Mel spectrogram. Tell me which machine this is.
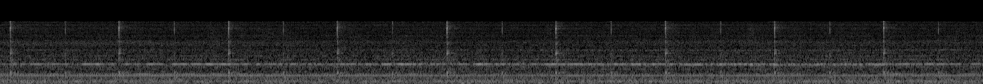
valve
